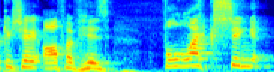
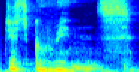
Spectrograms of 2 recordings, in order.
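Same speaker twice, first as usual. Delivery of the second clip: much lower and softer, sinister; low evil narration; 9 semitones lower, 15 dB quieter, slower than usual. A narrator's reading. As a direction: drop the voice to a menacing hush. Narrating Batman's evil grin.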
